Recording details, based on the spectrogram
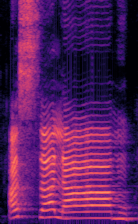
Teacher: سین کو سیٹی کے ساؤنڈ کے ساتھ باریک بھی ادا کریں گے.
